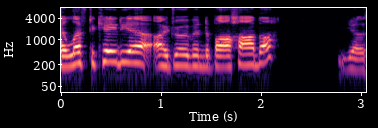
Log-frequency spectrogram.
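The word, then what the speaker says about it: Bar Harbor: And when I left Acadia, I drove into Bahaba.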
